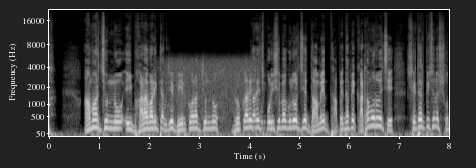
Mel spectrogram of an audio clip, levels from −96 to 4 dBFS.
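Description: After "আমার জন্য এই ভাড়া", from 2.07 s to 4.35 s, the speech dulls, drops about 2 dB and gains a faint hiss. This is digital radio blending to analogue: the receiver cross-fades over 0.4 s to the AM broadcast, returning before "পরিষেবাগুলোর যে দামের ধাপে".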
